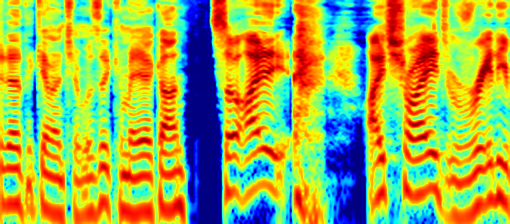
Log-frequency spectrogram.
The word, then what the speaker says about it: Kameha-con: it very slowly because if you say it fast you you end up saying a dub way and so I'm going to say kha may ha Khan how did everyone say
